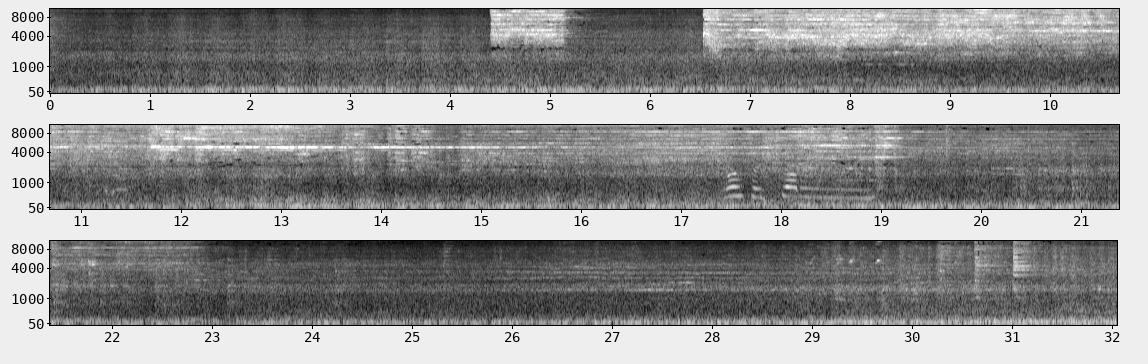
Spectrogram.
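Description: Freight train's autoracks and boxcars rolling past at close range: a steady low rumble of steel wheels on rail, with a high-pitched wheel squeal from about four seconds in until about twenty-three seconds in.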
